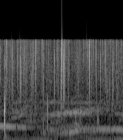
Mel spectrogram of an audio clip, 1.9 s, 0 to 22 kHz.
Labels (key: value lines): label: biophony
recorder: SoundTrap 300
